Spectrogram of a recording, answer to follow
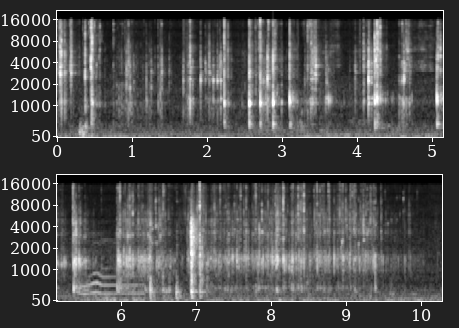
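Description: Ice cubes dropping into a plastic cup of milk tea and a spoon stirring them, making many sharp irregular clinks and clicks.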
